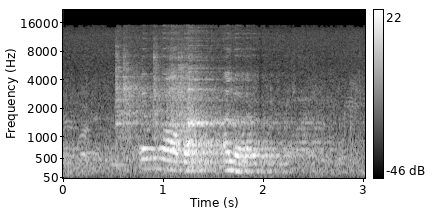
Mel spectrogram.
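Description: A man calls out loudly in a large echoing hall.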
